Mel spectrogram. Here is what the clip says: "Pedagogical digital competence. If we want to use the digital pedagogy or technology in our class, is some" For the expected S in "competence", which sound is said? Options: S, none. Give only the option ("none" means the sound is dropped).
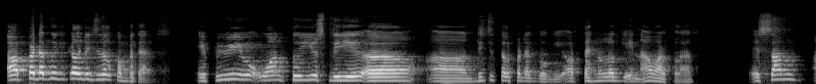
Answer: S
